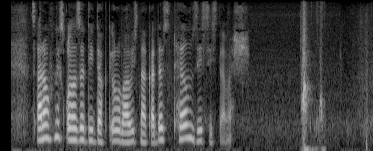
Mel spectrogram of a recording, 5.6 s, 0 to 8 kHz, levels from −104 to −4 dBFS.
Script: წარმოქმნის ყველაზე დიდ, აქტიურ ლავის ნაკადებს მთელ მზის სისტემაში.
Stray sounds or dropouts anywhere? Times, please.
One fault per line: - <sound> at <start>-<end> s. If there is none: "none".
- whoosh at 4.5-4.9 s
